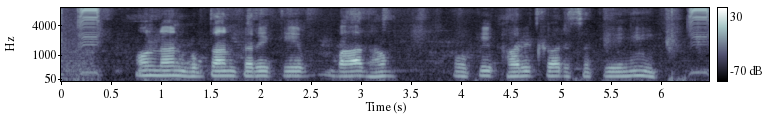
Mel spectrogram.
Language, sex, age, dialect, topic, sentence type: Bhojpuri, male, 31-35, Northern, banking, question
